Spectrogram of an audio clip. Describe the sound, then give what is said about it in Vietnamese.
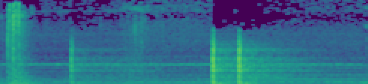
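Knocking on a door: one sharp rap, then a pair of louder knocks in quick succession a couple of seconds later. Each is a short, crisp hit over a low steady hum, with no talk. “tự nhiên có tiếng gõ cửa.”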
